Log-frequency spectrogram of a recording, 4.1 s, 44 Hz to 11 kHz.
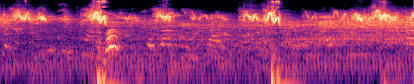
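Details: Osprey calling at the nest in mid-June 2018, late morning, with leftover fish present; bursts of thin, high chirps repeated rapidly, pausing briefly between groups, and two low knocks from activity on the nest.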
